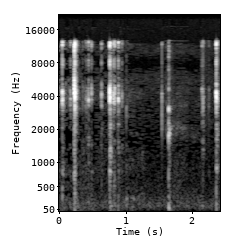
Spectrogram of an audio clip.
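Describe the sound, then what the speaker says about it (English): Close-up typing on a computer keyboard: a loose, irregular run of sharp, crisp key clicks with short pauses between them, fairly quiet against a calm room. "And I'm going to type in"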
